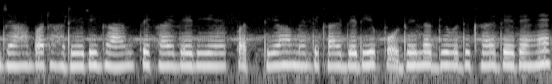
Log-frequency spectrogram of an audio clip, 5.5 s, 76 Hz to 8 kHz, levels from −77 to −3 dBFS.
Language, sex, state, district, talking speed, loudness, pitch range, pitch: Hindi, female, Chhattisgarh, Rajnandgaon, 250 wpm, -17 LUFS, 210-220 Hz, 215 Hz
